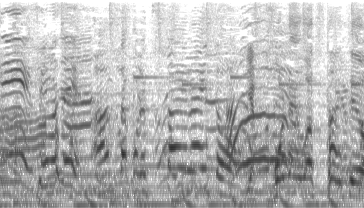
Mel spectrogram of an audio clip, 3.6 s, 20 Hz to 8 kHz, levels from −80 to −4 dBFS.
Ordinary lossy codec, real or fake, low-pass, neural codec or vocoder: none; real; none; none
